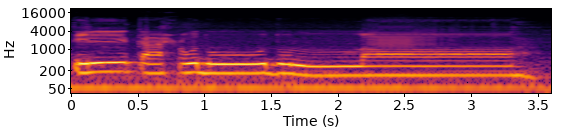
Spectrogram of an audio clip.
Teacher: تلک یہاں پر تا باریک ہے اور لام پر قلقلہ نہیں کیا جائے گا کیونکہ یہ حروف قلقلہ میں سے نہیں ہے، تو لام پر ٹھہراؤ ہونا چاہیے آواز میں۔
